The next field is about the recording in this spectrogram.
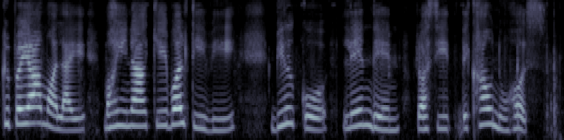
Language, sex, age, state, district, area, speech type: Nepali, female, 18-30, West Bengal, Darjeeling, rural, read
